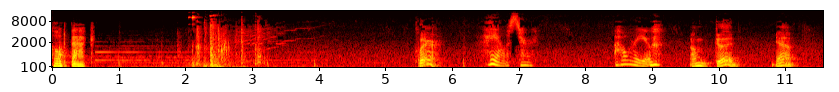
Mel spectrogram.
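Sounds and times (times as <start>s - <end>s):
speech: 0.0s - 0.7s, 5.5s - 5.9s, 6.5s - 7.3s, 8.4s - 11.2s
front door being answered: 1.5s - 4.4s.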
